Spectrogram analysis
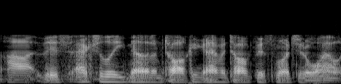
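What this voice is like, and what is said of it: Hoarse, strained sick-sounding voice. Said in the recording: “it's the day that I talk like this... This is now just how I talk... It hurts phenomenally”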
